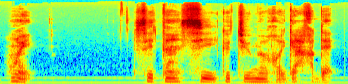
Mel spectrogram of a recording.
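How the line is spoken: Murmured. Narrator (French): murmura-t-il

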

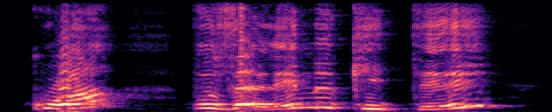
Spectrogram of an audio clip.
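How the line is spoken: Crying out. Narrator (French): s'écria Antoinette

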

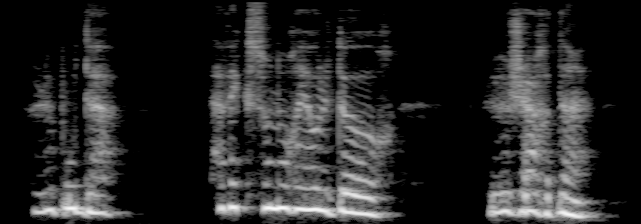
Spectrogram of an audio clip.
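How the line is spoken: Weak stammer. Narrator (French): bégaya-t-il d'une voix faible

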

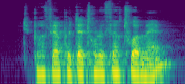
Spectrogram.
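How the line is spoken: Stirring, sensual murmur. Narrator (French): murmura-t-il avec une voix qui chamboula mes sens

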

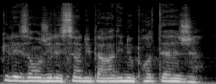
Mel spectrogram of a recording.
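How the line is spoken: Exclaimed. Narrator (French): s'écria George

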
